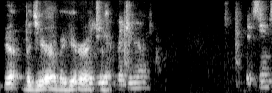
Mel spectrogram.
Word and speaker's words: Vajira: Yeah, Vajira.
